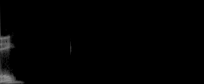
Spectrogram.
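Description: A man's voice finishing a phrase, then near silence broken by one faint, short click.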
